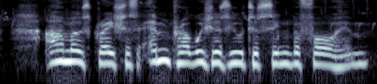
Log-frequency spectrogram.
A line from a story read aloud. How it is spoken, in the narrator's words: cried the girl, raising her voice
